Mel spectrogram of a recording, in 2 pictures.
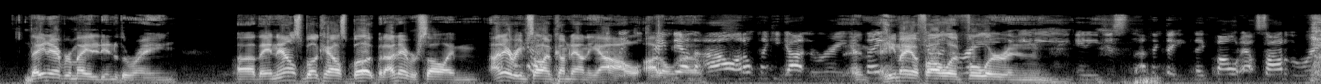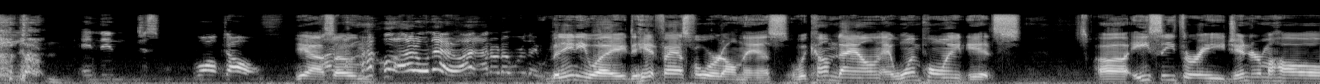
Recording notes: WrestleCade 2015 in Winston-Salem, North Carolina while driving back from the event.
